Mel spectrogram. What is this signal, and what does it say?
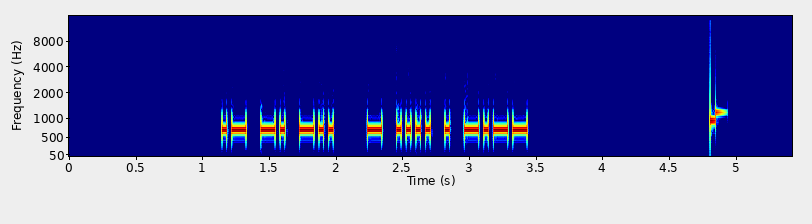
Morse code, heard as a keyed tone, about 30 wpm, 700 Hz. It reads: AND THEY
